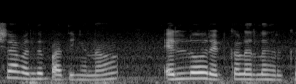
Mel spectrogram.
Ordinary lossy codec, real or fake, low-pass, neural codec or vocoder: none; real; 7.2 kHz; none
